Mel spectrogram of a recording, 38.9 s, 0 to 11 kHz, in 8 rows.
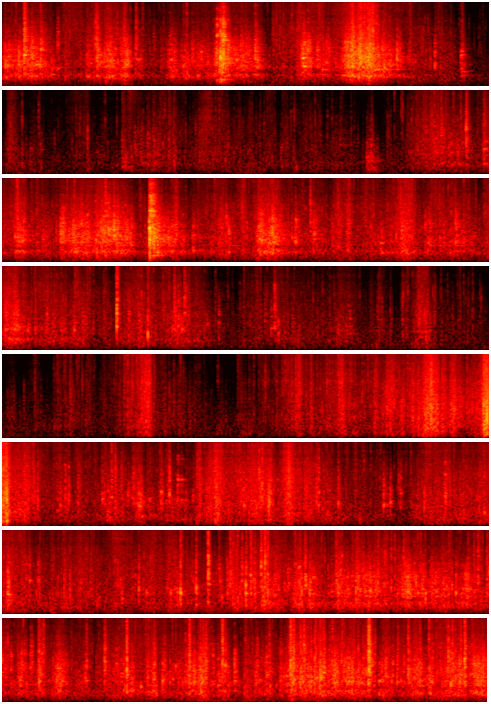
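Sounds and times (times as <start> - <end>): bag rustling and crinkling: 0.0 - 38.9.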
